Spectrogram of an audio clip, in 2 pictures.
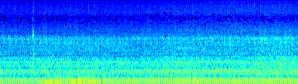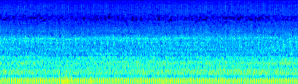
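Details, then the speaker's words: Car engine idling with antifreeze leaking near the water pump: steady low rumble with a faint rough churning from beneath the pump pulley; failing water pump. "Coming from beneath this pulley. Hear that sound?"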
